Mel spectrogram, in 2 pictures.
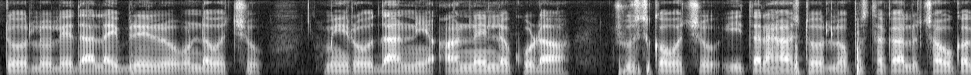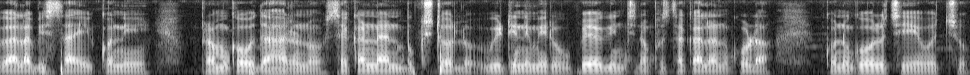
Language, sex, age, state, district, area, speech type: Telugu, male, 18-30, Telangana, Jayashankar, urban, spontaneous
